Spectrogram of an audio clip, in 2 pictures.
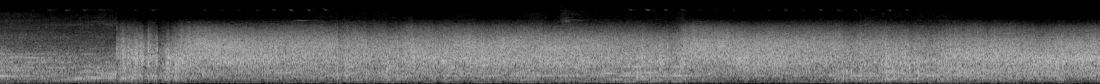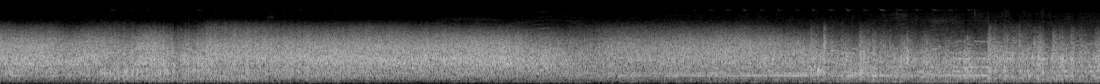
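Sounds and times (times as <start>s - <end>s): distant fireworks bursting: 0.0s - 22.0s.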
